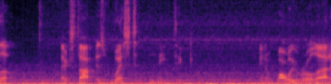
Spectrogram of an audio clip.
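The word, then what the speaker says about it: Natick: ride that's good that's good that's good is pronounced natic okay all right doors are closing breaks release rle up next stop is West natic and while we roll out of here we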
